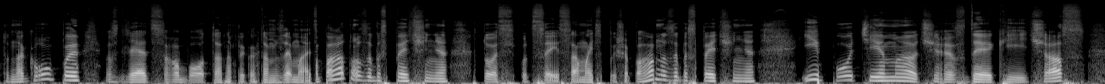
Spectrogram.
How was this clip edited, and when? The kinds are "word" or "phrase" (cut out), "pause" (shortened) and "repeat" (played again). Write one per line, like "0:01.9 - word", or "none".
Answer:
0:02.6 - word
0:03.2 - word
0:06.0 - word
